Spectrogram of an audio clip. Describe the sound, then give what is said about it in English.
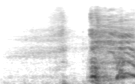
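A single sneeze: a brief breathy intake, then a sudden loud, hissing burst that trails off over half a second. Nobody speaks. “Bless you.”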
